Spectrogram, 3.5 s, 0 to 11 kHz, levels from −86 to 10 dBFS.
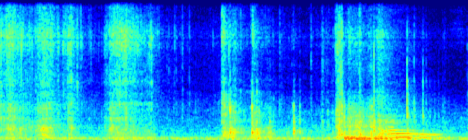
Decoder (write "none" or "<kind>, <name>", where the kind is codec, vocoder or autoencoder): none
